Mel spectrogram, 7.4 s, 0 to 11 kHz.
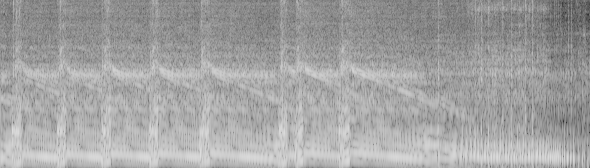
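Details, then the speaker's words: Jonsered 630 Super / Husqvarna 266 mixmaster chainsaw: crisp two-stroke revs rise and fall sharply about every half second before it dies. It idles well and restarts, a healthy snappy saw, though the kill switch is broken. "this thing's snappy that's a good run and saw"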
